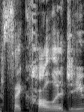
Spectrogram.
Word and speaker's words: psychology: P then the n PS has a s sound like in Psychology which is the study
